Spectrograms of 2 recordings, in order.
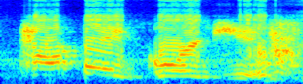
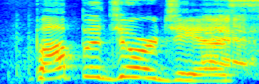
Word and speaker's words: Papageorgiou: Papa Gorgiou. I'm going to spell it for you. It's like Papa Gigio. It's like it was a movie character. Yeah. Yes, it's PAPAGEORGIOU. Wow. Okay. Papa Georgius or something.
